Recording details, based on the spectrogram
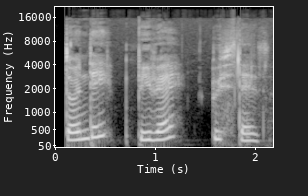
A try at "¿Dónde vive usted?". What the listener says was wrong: Muy bien.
